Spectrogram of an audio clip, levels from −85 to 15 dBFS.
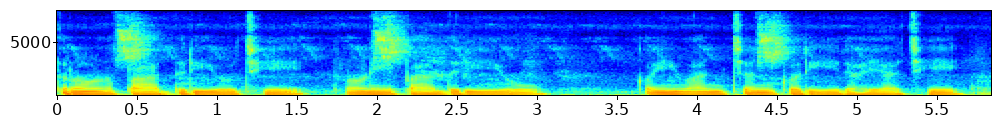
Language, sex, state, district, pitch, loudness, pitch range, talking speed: Gujarati, female, Gujarat, Valsad, 135 Hz, -14 LUFS, 130-135 Hz, 100 wpm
